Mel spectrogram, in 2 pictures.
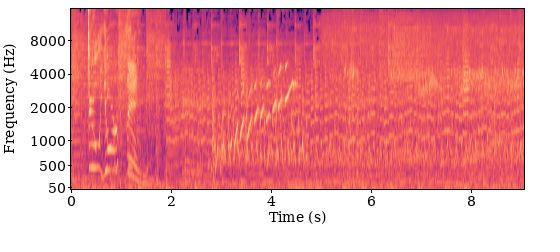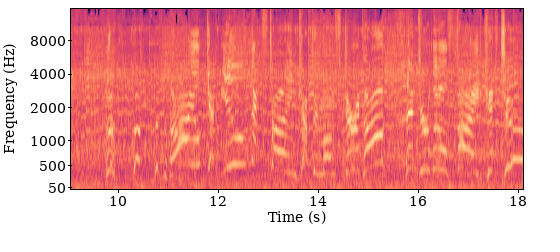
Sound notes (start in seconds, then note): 2.3 upbeat music; 9.7 screaming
